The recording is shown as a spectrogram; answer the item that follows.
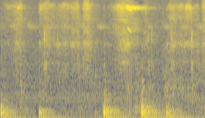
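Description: Felt-tip marker writing on a whiteboard: a run of short, squeaky strokes a few tenths of a second apart as letters are drawn.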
